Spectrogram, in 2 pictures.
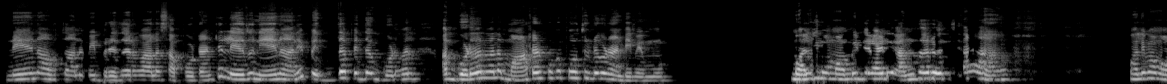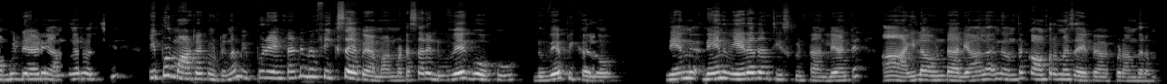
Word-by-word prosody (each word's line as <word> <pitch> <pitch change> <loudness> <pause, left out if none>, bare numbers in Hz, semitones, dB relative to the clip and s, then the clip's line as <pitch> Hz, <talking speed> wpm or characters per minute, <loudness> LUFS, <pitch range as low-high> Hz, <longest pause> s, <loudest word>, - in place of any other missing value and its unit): నేనవుతాను. 235 -3 -2
మీ - - -3
brother 210 +2 -2
వాళ్ళ 205 -1 -1
support 190 0 -5
అంటే" 220 - -6
లేదు 230 +2 +4
నేను 230 +3 +3
అని - - -1
పెద్ద 190 - -3
పెద్ద 270 0 -2 0.2
గొడవలు 240 +5 -5 0.3
ఆ 240 - +2
గొడవల 260 +6 +6
వల్ల 310 +1 +1
మాట్లాడుకోకపోతుండే 285 +4 +1 0.2
అండి 185 -2 -3
మేము. 180 +1 -6 1.4
మళ్ళీ 240 +4 +5
మా - - 0
మమ్మీ, 240 +2 +1
డాడీ 260 +1 +4
అందరూ 275 +5 +4
వచ్చిన 260 +1 -10 0.2
ఆ - - +1 1.5
మళ్ళి 245 +3 +1
మా 280 - +1
మమ్మీ 230 +3 -2
డాడీ 250 +1 +3
అందరొచ్చి 245 - -4 0.4
ఇప్పుడు 425 +7 0
మాట్లాడుకుంటున్నాం. 255 - -1
ఇప్పుడు 310 +1 -6
ఏంటంటే 300 +5 -1
మేము 360 0 -1
ఫిక్స్ 320 +1 -3
అయిపోయామన్నమాట. 190 -7 +1
సరే 260 0 +3
నువ్వే 230 +6 +6
'గోకు,' 230 -3 0 0.3
నువ్వే 220 +8 +4
'పికలు' 190 -9 -2 0.6
నేను, 265 +4 +2 0.2
నేను 280 +3 +5
వేరే 255 +3 +6
దాన్ని 270 -1 -1
తీసుకుంటానులే 195 -5 -4
అంటే 190 - -7 0.3
ఆ! - - +2 0.2
ఇలా 220 - 0
ఉండాలి, 190 -2 0
అలా 235 +3 -2 0.2
అంతా 275 +5 -3
కాంప్రమైజ్ 235 -1 -2
అయిపోయామప్పుడు 180 -1 -5
అందరం. 165 -1 -8
240 Hz, 145 wpm, -23 LUFS, 205-270 Hz, 1.5 s, గొడవల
